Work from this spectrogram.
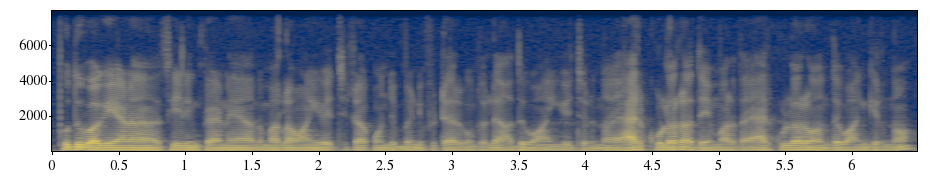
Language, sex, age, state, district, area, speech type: Tamil, male, 18-30, Tamil Nadu, Coimbatore, rural, spontaneous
